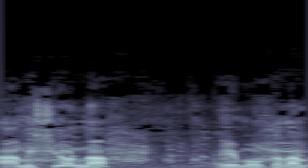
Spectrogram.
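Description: Chickens clucking in short calls, with a quieter stretch around the middle; a man's voice says a word or two over them.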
